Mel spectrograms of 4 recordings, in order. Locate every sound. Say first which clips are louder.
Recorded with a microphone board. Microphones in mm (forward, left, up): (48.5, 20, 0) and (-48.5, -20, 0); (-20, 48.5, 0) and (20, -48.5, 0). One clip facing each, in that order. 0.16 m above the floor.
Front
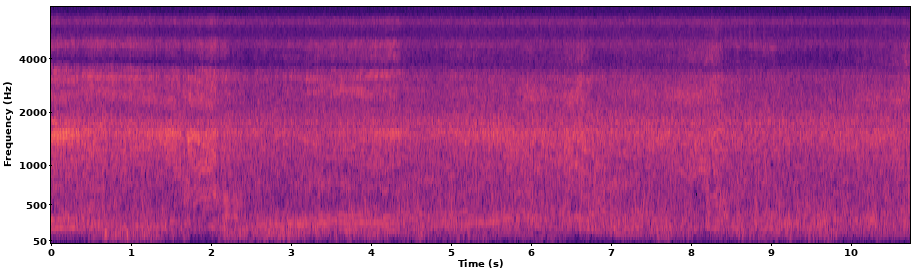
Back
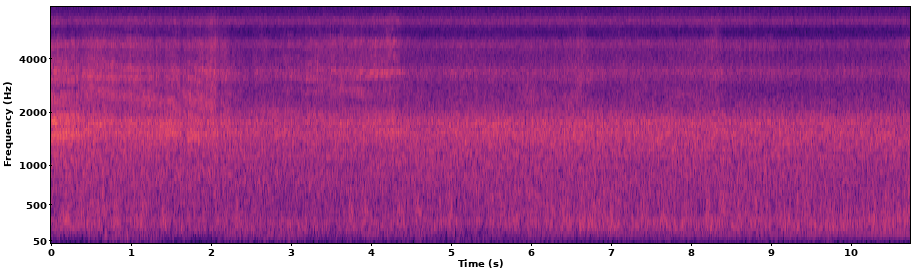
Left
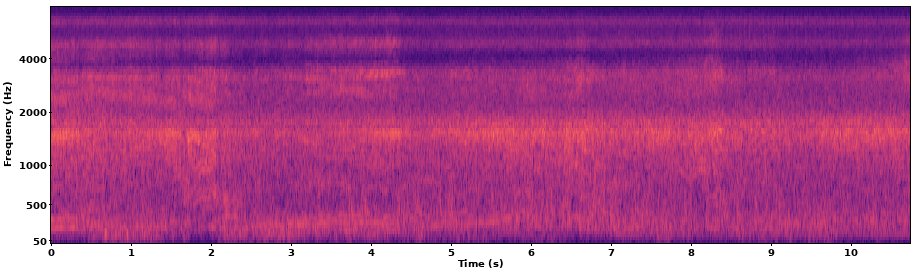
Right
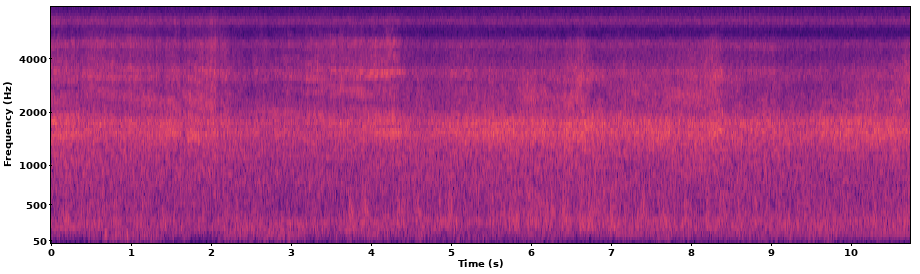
0.0 s a motorcycle: front 3 dB, left 3 dB; 75° left; by 10.8 s 45° left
